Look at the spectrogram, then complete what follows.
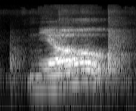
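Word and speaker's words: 牛: ngưu là con trâu và tiếng chung nó đọc là gì ạ nhếu là ngưu là con trâu con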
